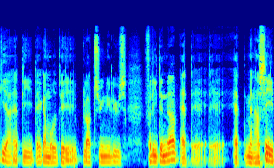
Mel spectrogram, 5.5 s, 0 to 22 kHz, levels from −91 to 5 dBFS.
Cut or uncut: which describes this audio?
cut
